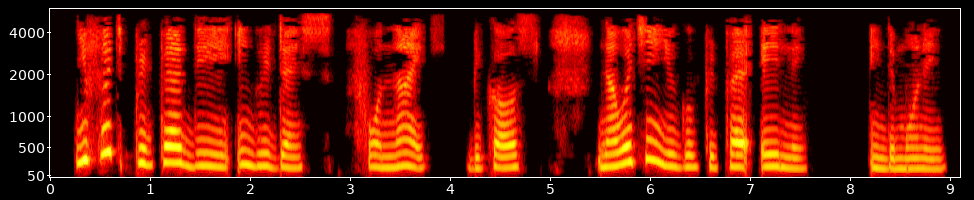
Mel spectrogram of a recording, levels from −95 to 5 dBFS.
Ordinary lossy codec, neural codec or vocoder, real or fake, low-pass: MP3, 24 kbps; codec, 16 kHz in and 24 kHz out, 1 kbps, XY-Tokenizer; fake; 5.4 kHz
